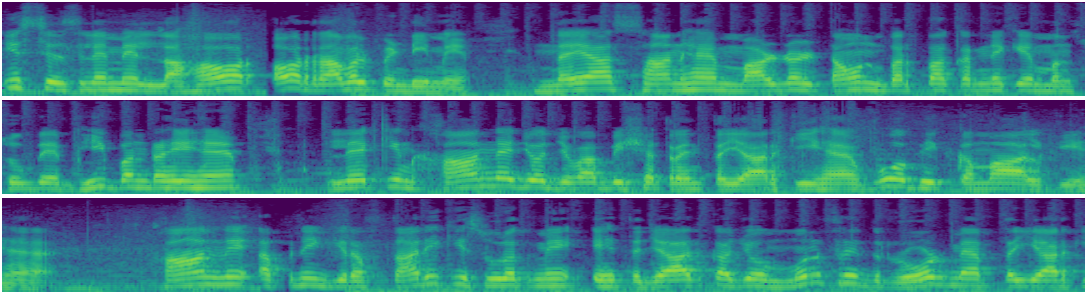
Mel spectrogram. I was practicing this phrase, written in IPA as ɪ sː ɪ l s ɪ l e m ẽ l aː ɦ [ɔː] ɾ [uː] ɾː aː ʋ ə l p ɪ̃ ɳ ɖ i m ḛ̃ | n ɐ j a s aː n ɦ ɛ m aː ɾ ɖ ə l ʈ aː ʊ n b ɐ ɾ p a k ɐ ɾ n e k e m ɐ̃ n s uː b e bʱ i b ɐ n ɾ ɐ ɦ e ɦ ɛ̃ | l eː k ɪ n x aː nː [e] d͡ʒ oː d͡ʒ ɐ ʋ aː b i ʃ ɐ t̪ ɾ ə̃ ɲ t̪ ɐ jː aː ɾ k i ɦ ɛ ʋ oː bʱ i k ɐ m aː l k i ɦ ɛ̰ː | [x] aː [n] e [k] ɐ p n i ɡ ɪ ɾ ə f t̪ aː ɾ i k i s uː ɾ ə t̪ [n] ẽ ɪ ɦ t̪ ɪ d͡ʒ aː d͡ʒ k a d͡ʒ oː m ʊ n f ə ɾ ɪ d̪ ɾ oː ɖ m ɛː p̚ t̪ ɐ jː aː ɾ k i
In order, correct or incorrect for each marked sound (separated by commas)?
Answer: correct, incorrect, correct, correct, incorrect, incorrect, incorrect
